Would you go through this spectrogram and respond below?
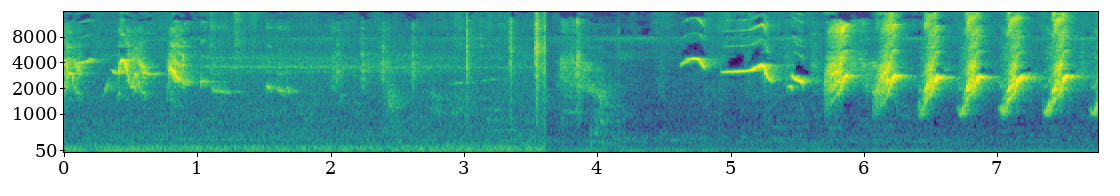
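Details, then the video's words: Aviary White-rumped shama calling to the flock: scattered whistled phrases over a low hum at first, then after a pause a fast series of about eight loud sweeping chips repeated roughly three times a second. "Sound of White-rumped Shama Call to Flock"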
